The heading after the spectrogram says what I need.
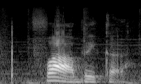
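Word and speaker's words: фабрика: you have fabrica there the stress is on first ah that is why it is under stress the sound of first ah is higher than the rest so it is being pronounced as fabrika which means factory all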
